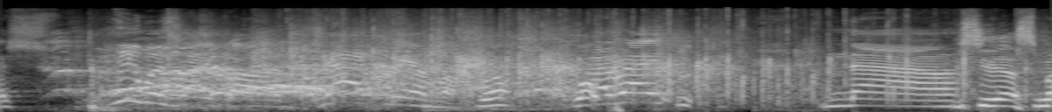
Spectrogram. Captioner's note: audience cheering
